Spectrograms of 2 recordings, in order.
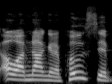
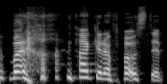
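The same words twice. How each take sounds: First: Said in the usual way. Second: Higher, louder, laughing through it; the promise nobody believes, giggling. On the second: Retold or imitated. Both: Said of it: "I mean, I might".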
